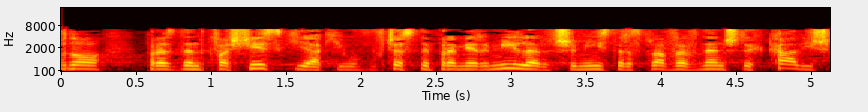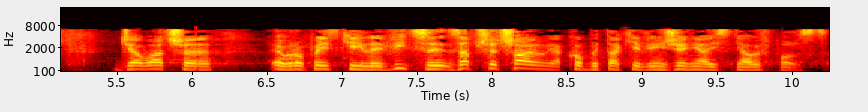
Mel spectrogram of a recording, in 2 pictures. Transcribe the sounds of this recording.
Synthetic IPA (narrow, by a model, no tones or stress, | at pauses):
vnɔ | pɾɛzɘd̪ɛnt̪̚kfaɕiskʲijakʲiuuft͡ʂɛsnɘpɾɛmʲjɛɾmʲilɛɾt͡ʂɘmʲiɲist̪ɛɾspɾavːɛvnɛntt͡ʂnɘxkʰalʲiʂ | d͡ʑawat͡ʂɛ | ɛwɾɔpɛjskʲejlɛvʲit̪sɘzapʂɛt͡ʂajɔ̃w̃jakɔbɘt̪akʲɛvʲjɛ̃ʑeɲaist̪ɲawɘfpɔlst̪sɛ̥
